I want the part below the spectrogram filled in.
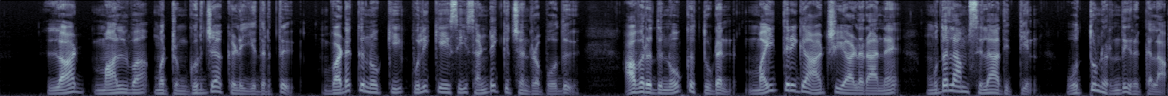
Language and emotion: Tamil, neutral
